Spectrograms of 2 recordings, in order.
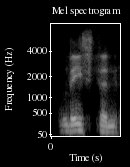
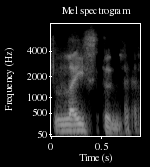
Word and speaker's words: Leiston: By saying not Leiston, it's Leiston. To get my pronunciation.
